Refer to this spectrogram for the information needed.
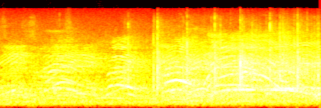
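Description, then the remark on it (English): A handful of scattered claps, about five, ring out over a low murmur of many voices, the sharp hits sparse and irregular rather than building into full applause. “I know it's five claps.”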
